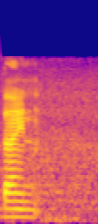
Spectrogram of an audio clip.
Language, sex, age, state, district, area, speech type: Bodo, male, 30-45, Assam, Chirang, rural, read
